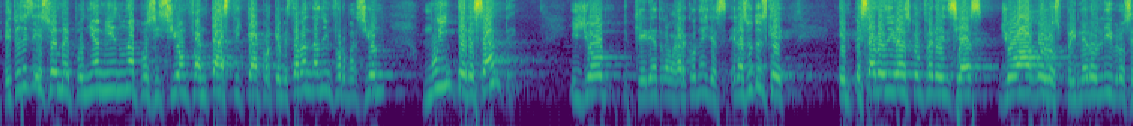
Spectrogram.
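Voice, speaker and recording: Middle-aged man, author at a book launch, lively storyteller who mimics the people he quotes, fairly high voice, reverberant hall. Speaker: author presenting his book. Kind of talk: anecdotal talk at a book presentation. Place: event hall before an audience.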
